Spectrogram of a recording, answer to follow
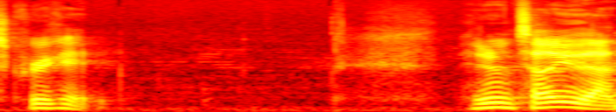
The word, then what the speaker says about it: Cricut: icon or something like who would have thought it's like cry cut it's obviously nope it's cricket they don't tell you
